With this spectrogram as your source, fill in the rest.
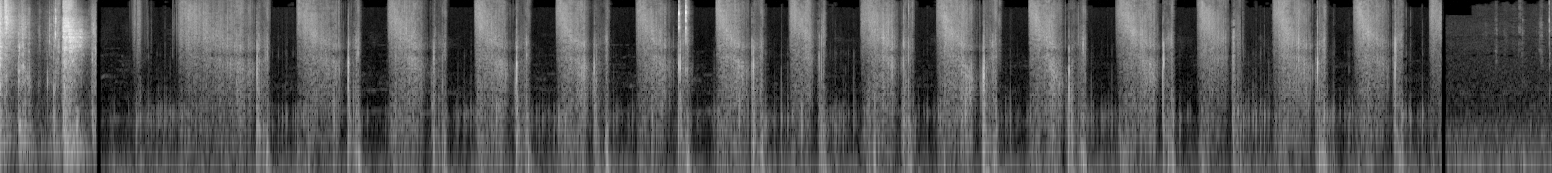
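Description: A tool pokes into foamy slime with quick crackling pops.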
